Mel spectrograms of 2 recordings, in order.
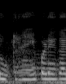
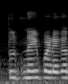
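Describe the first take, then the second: First: Said in the usual way. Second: पड़ेगा stressed, louder and higher; firm emphasis. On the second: Real, not acted. Telling viewers she must wake early, firmly stressing पड़ेगा. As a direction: insist on पड़ेगा with resolve.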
